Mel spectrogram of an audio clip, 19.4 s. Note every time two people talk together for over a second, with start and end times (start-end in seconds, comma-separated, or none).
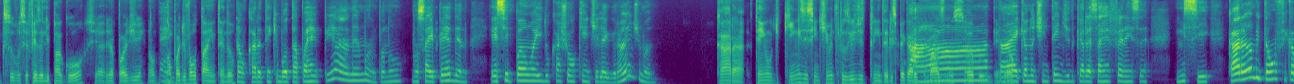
13.6-15.3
